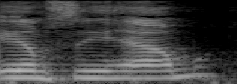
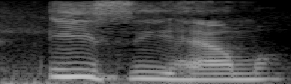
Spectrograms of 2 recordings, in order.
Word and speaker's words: MC Hammer: trying to look like MC Hammer. Shit. In our neighborhood, we always had that one kid that couldn't pronounce it right. EC Hammer. Yeah. EC Hammer. Who the fuck is that? It's MC.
